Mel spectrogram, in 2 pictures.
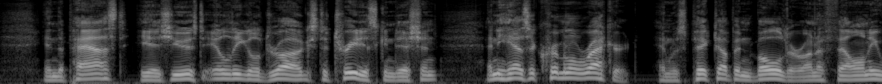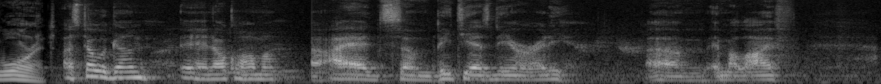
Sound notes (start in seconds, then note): none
